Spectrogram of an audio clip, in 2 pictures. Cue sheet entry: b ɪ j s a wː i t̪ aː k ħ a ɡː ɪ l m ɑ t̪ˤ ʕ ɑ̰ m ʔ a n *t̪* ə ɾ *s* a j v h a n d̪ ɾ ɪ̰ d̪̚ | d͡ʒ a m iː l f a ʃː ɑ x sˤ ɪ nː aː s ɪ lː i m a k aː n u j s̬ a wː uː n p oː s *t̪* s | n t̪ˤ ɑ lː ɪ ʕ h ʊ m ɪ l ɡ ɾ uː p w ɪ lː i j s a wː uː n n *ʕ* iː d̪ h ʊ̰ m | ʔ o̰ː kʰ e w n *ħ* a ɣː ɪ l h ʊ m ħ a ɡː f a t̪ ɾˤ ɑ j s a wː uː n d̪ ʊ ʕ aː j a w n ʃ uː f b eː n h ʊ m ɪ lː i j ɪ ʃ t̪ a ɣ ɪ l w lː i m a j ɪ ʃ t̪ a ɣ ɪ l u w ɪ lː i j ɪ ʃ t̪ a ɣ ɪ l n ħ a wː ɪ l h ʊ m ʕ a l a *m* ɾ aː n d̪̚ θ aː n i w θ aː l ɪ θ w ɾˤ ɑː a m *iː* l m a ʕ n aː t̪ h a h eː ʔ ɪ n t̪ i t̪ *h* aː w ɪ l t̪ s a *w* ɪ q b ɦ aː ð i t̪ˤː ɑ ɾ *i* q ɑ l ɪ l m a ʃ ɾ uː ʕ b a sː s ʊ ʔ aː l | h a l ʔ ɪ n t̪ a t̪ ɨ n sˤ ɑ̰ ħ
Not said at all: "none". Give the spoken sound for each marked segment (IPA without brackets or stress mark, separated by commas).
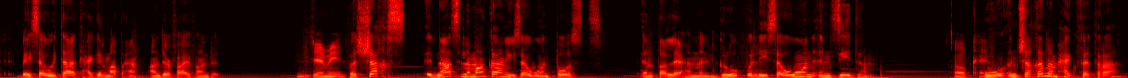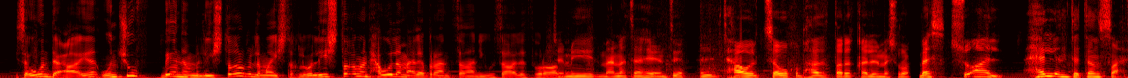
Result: d̪, f, t̪, z, ʃ, b, iː, ħ, wː, iː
